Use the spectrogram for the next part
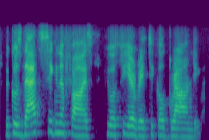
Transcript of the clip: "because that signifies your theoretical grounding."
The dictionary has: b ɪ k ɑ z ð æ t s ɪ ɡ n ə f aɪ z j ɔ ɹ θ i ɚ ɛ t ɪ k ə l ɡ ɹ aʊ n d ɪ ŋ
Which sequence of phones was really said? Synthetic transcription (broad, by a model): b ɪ k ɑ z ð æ t s ɪ ɡ n ə f aɪ z j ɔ θ i ɚ ɛ t ɪ k ə l ɡ ɹ aʊ n d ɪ ŋ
